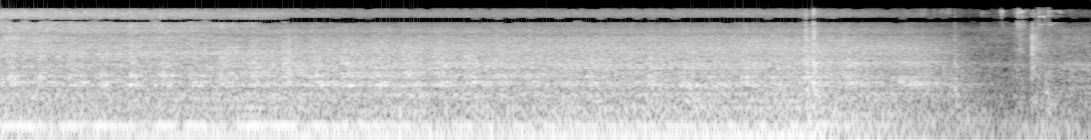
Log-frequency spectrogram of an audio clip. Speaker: a pretty pronounced noise. Nothing that I can detect would say, hey, that's definitely bad right there.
